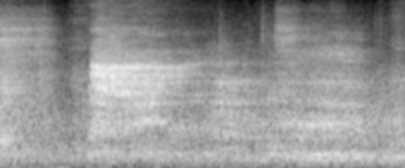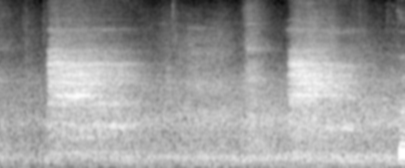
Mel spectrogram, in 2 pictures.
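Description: Slow, deep yoga breaths during a floor class with hips sinking into the stretch: three long airy swells of inhaling and exhaling, close and soft, separated by quiet pauses.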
